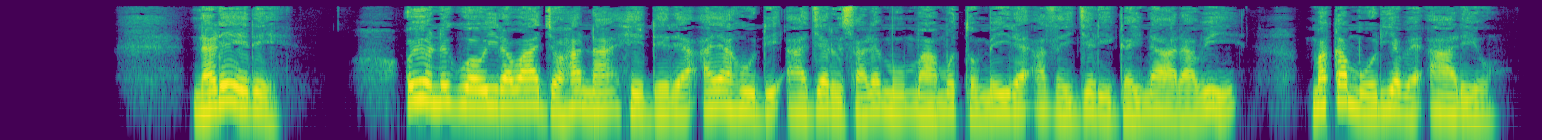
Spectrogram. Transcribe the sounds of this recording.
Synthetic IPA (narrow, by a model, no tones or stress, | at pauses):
naɾeːɾe | ojoneɣwɔoiɾawad͡ʒɔɦanaheːdeɾeaʔajaɦudiʔad͡ʒɛɾusalɛmumamotomeiɾɛʔaðaid͡ʒeɾiɡainaːɾawi | makamoɾiɛwɛʔaɾeo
